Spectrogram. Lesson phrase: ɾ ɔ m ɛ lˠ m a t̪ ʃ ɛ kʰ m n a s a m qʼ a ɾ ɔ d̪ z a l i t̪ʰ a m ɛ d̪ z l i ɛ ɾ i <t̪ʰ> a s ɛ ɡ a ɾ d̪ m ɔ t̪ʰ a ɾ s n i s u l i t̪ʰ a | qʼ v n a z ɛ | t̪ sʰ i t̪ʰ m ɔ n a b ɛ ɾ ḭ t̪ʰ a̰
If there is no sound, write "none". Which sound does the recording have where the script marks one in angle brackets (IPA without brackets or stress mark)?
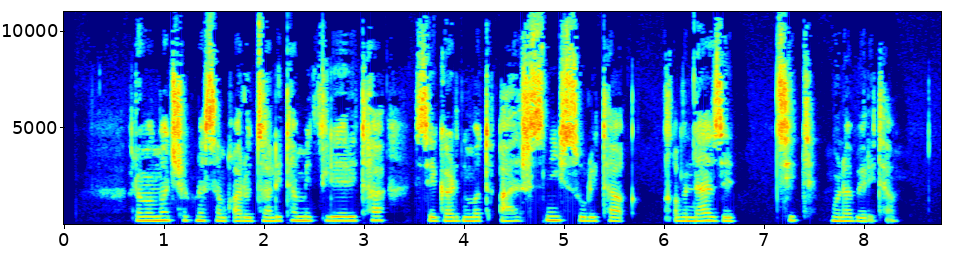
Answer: t̪ʰ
